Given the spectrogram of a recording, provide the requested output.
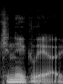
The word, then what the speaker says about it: Coniglio: His name's pronounced Caniglio, surely. Well, maybe there's a G there. It's clear as day. Maybe it's an Italian phrase in Coniglio or something like that. Coniglio, is it? Soft J, like jogging, but it's a G, Is his nickname Cogs?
